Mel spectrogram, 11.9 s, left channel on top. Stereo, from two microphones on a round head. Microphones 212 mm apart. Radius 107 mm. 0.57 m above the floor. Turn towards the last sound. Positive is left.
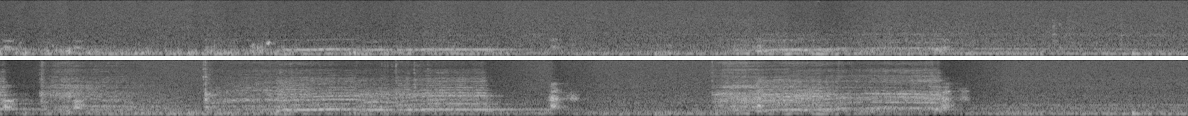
No sound to turn to.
